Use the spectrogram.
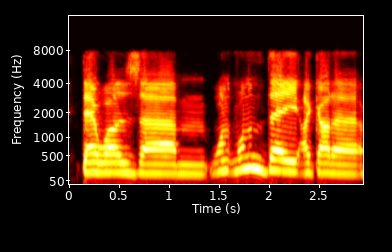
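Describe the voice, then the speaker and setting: A man speaks with a Dublin accent. His intonation stays fairly even. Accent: Dublin Irish. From Ireland, Dublin. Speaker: online roleplay community member. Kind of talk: casual chat. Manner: halting.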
